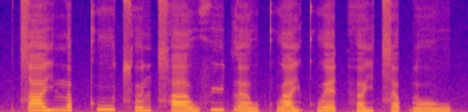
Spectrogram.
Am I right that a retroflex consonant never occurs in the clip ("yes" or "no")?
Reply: yes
